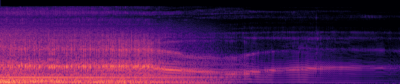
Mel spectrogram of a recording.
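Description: The final seconds of a death metal track: heavily distorted guitars, bass and drums play full on, then stop about two seconds in. A last chord is left ringing, its pitch wavering, and it fades to silence just before the end.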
